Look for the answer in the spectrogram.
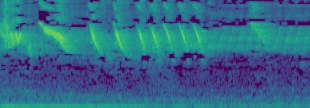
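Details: Black-throated canary, in breeding condition and spreading its wings, gives a long whistled note, then a quick run of about eight sharp descending chirps ending in a thin sustained tone.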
